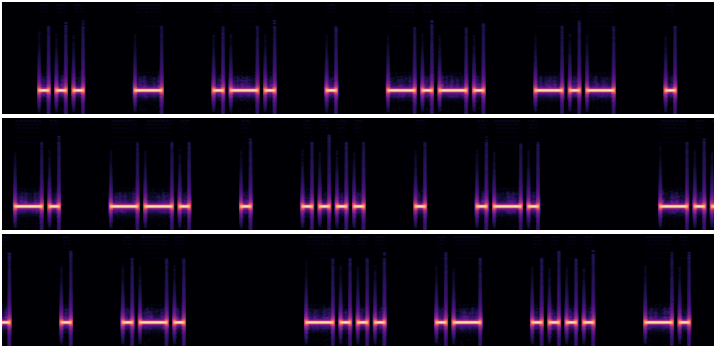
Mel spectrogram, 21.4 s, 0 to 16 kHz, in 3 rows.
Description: Morse code, heard as a keyed tone, about 14 wpm, spaced as for 10 wpm, 680 Hz. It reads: STRECKENGEHER DER BAHN
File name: Morsekurs / Witze / Witz 01. August 2023 50 F70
